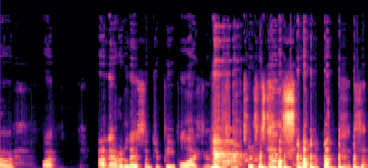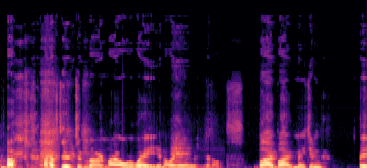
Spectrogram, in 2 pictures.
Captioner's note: laughs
